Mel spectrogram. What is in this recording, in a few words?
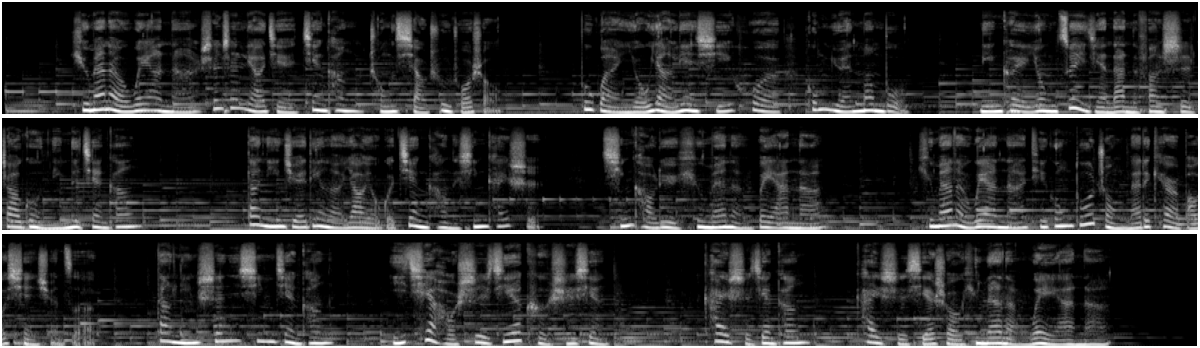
Mandarin; Humana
